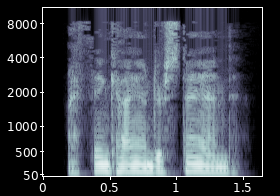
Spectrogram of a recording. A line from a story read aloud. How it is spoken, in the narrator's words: I said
